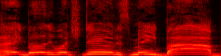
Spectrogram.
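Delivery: very high, working-class Southern drawl. Explaining the two kinds of southern accents, the first kind: working-class southern drawl. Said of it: "there are two kinds of Southern accents. There's a".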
